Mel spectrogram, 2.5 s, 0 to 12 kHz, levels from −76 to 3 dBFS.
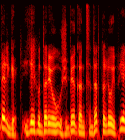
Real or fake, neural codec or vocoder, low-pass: fake; codec, 24 kHz, 1.2 kbps, DualCodec; 10.8 kHz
